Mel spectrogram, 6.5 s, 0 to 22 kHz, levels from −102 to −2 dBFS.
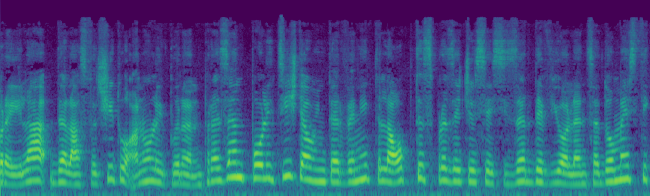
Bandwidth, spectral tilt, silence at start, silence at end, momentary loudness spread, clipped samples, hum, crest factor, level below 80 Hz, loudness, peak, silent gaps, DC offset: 16 kHz; -5 dB/octave; 0 s; 0 s; 6 LU; under 0.1%; none; 18 dB; -62 dBFS; -27 LUFS; -10 dBFS; none; under 0.1%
